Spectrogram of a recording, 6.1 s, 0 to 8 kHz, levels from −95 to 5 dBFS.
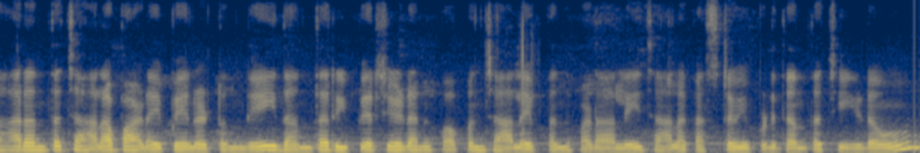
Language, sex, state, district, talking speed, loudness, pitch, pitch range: Telugu, female, Andhra Pradesh, Sri Satya Sai, 175 wpm, -18 LUFS, 175 Hz, 170-185 Hz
